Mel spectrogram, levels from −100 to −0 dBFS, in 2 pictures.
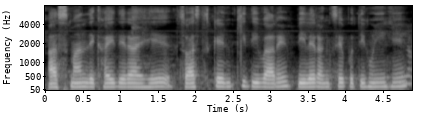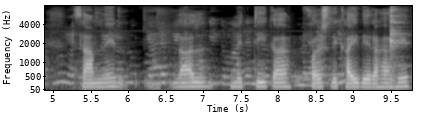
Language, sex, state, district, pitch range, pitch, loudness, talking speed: Hindi, male, Chhattisgarh, Kabirdham, 140-155 Hz, 145 Hz, -30 LUFS, 145 wpm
